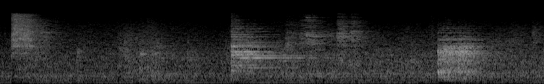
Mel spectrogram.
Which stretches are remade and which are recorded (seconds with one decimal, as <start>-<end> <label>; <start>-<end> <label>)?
0.0-5.4 recorded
